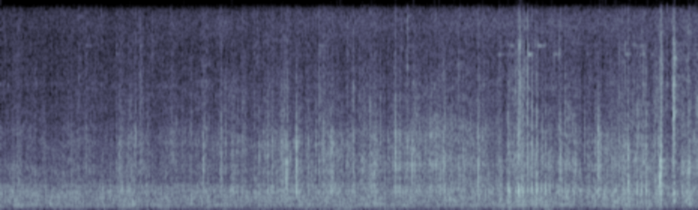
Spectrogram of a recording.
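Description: A bicycle's knobby tyres rolling over a loose gravel dirt road, crunching on stones, with many scattered clicks and rattles that grow busier and louder over the last couple of seconds.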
